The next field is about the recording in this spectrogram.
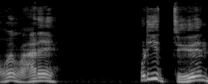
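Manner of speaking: put-on Scottish accent. Retelling a friend's game character's line, in Scrimduffle's Scottish accent. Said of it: "Scottish accent is so fun".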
